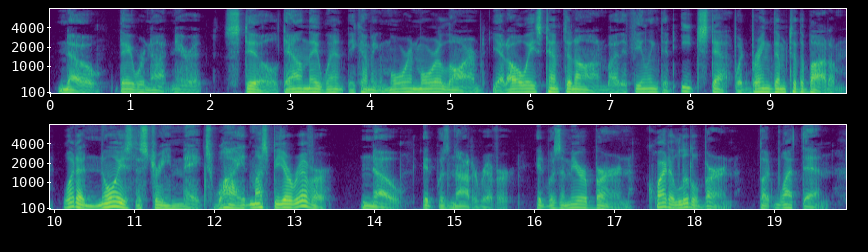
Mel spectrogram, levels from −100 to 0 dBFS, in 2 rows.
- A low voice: Yes, low, 105 Hz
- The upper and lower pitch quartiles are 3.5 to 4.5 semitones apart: Yes, average, 4.2 semitones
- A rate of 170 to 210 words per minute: Yes, average, 185 wpm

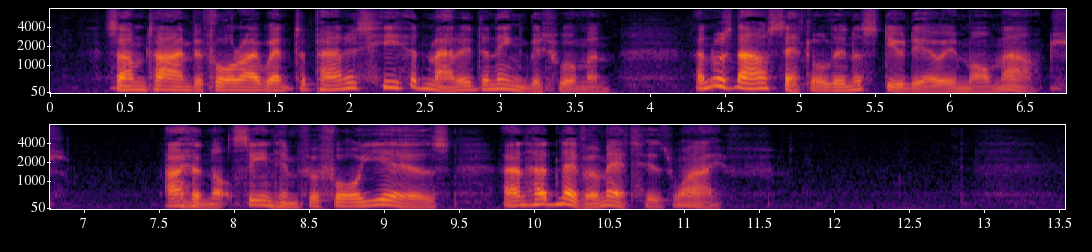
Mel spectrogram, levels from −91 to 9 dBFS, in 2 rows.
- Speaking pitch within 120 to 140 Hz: Yes, low, 135 Hz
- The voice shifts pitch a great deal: Yes, wide, 6.7 semitones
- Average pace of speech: Yes, average, 155 wpm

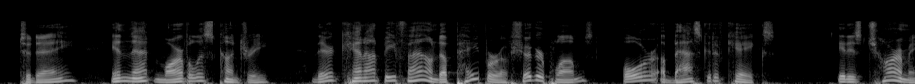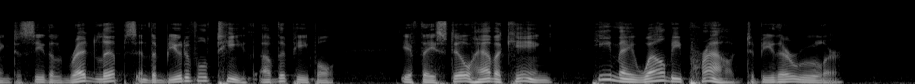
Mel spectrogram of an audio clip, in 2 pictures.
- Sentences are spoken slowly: No, average, 160 wpm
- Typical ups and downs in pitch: No, wide, 6.8 semitones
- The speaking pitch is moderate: No, low, 120 Hz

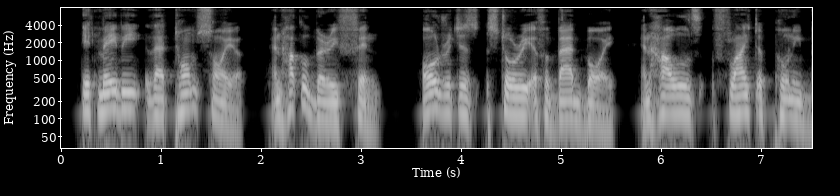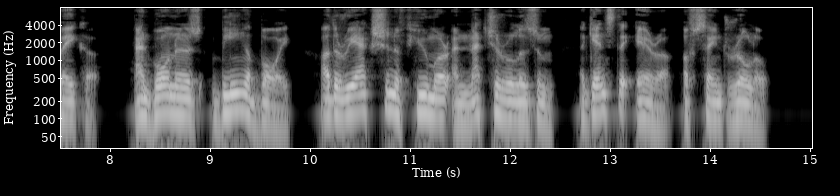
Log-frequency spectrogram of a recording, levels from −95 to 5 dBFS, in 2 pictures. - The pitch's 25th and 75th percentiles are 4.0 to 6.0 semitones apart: Yes, average, 4.7 semitones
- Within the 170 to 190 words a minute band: No, average, 155 wpm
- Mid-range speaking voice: No, low, 110 Hz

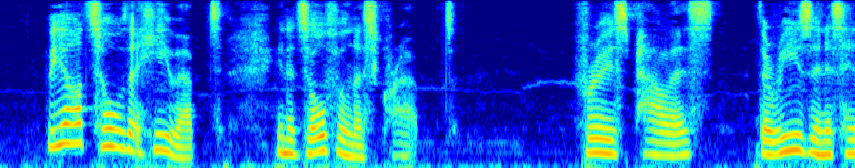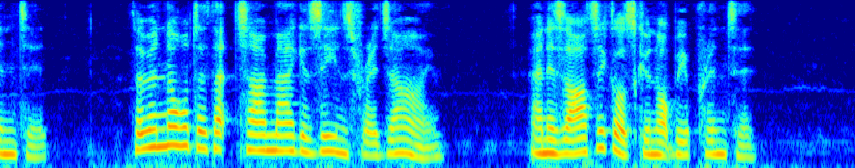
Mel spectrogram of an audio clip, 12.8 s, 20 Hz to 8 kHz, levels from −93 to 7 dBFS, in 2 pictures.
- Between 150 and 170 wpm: Yes, average, 160 wpm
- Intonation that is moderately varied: Yes, average, 4.9 semitones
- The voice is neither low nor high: No, high, 205 Hz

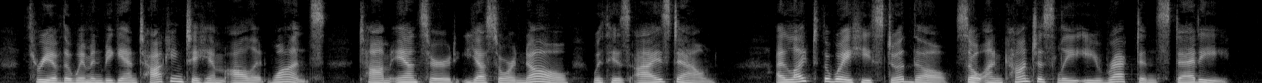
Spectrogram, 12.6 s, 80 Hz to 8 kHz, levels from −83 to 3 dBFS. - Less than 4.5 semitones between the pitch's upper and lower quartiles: Yes, average, 3.4 semitones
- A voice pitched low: No, medium, 185 Hz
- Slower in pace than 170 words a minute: Yes, average, 150 wpm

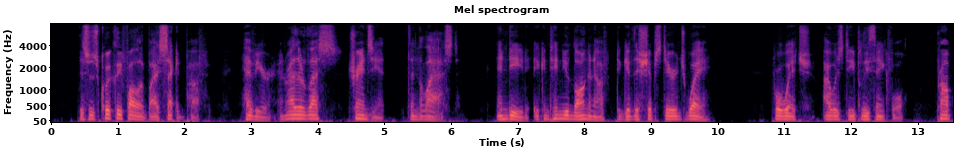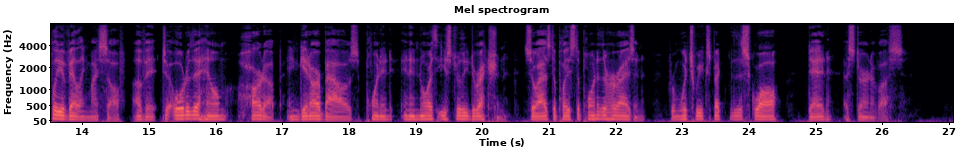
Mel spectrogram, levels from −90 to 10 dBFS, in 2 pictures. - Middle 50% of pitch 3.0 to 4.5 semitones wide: No, narrow, 2.4 semitones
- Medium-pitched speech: No, very low, 95 Hz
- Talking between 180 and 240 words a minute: No, average, 160 wpm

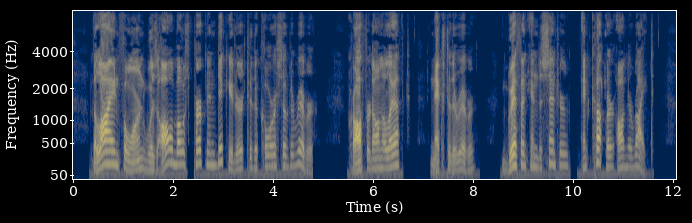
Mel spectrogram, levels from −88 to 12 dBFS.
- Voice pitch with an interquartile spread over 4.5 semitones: Yes, average, 5.2 semitones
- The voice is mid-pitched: Yes, medium, 145 Hz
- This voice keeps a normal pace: Yes, average, 145 wpm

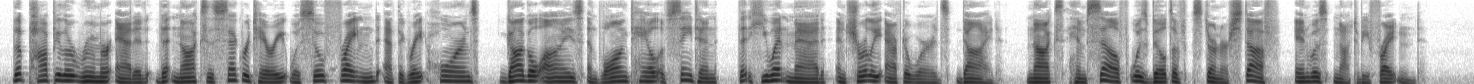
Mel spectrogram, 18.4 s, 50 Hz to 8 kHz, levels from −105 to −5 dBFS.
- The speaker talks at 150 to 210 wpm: No, slow, 135 wpm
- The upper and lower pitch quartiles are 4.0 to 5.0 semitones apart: Yes, average, 4.3 semitones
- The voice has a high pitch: No, medium, 145 Hz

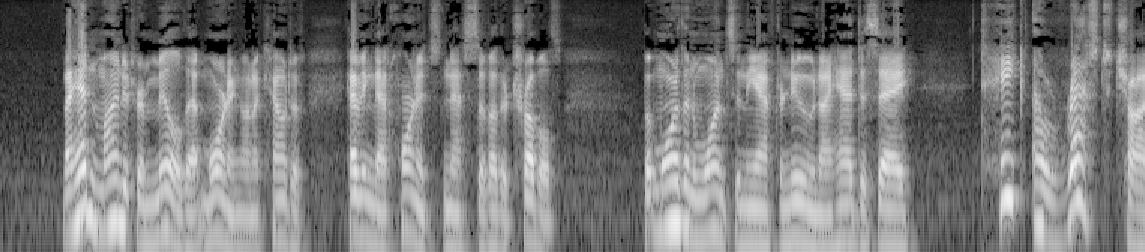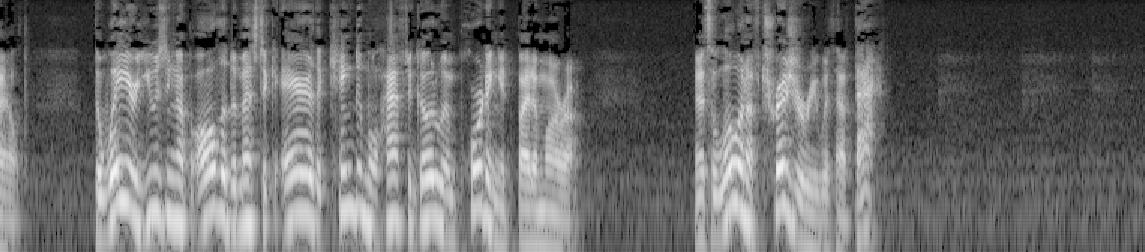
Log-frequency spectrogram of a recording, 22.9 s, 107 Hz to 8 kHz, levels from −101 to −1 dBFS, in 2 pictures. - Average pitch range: No, wide, 8.5 semitones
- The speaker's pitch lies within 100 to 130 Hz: No, medium, 140 Hz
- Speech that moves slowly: No, average, 160 wpm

